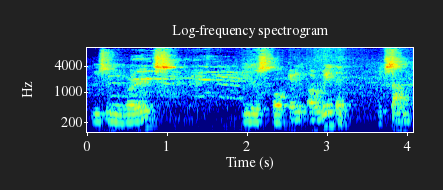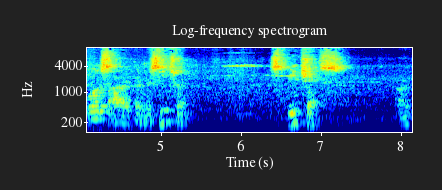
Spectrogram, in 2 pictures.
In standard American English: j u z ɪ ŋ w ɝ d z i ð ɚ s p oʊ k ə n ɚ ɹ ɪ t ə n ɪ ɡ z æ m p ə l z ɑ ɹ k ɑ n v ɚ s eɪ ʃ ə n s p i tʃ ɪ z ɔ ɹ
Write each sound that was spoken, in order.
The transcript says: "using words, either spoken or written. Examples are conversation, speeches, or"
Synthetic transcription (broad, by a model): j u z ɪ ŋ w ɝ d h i ɚ s p oʊ k ə n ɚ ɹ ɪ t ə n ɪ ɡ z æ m p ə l s ɑ ɹ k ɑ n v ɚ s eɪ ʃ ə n s p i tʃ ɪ s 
